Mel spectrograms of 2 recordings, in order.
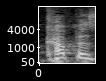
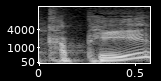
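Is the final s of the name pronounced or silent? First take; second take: pronounced; silent. First: The final s is pronounced, German style. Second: The final s is silent, French style. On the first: "das sagt sich schöner im Deutschen, deswegen ... würde ich einfach Kappes sagen" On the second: "wenn man das Französisch aussprechen würde, wäre es ja Kappé, das S ist ja dann stumm"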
